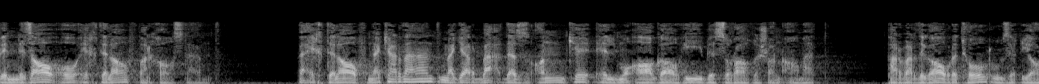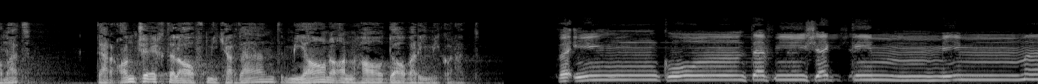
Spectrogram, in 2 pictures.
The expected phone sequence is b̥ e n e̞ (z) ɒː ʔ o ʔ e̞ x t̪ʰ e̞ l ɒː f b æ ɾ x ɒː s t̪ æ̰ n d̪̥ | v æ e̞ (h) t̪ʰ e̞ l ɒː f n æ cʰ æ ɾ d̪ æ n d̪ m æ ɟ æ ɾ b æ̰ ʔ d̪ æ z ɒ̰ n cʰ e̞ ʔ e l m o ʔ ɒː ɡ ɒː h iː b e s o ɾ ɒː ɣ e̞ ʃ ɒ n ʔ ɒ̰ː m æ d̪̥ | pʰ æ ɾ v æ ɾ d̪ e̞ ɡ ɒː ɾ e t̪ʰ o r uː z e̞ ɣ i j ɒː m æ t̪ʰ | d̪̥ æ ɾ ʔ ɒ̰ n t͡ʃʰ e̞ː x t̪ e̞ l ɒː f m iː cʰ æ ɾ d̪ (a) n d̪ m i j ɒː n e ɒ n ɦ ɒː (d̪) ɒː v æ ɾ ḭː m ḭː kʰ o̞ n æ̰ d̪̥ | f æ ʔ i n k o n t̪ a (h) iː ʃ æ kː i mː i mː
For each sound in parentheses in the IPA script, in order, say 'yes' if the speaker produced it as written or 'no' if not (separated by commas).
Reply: yes, no, no, yes, no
